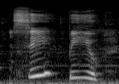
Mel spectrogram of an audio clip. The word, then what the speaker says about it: CPU: apa ya hurufnya ayobaca cpu0 tapi kita bacanya harus sih Pi yuk apa sipiu Nah ini kenapa cuma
